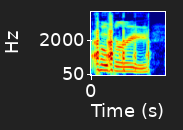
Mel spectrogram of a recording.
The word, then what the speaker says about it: potpourri: I said it wrong. It's potpourri.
